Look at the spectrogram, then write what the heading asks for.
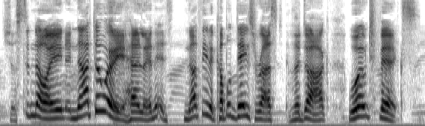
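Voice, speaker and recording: A man's voice: high voice, animated, moderate pace, vocal fry, sharp tone, soft background music, exaggerated voice. A man voicing a courtly, exasperated vampire count with dry wit and theatrical formality in a visual novel. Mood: polite.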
